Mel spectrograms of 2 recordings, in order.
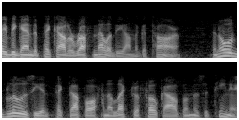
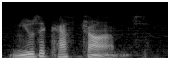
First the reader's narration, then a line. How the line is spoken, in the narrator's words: Very quietly, so quietly that it might have been a thought in his own head, Nadine said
